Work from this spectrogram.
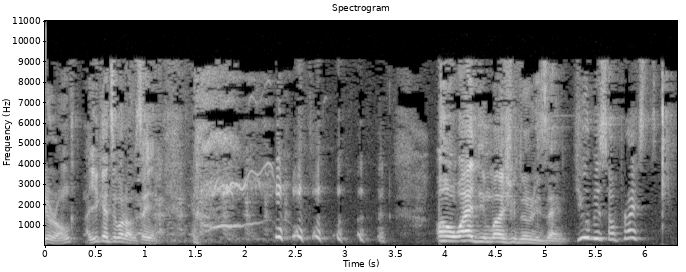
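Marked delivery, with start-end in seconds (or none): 1.2-2.1 high burst of laughter; a sharp shouted laugh. Real, not acted. Laughs at own point. 3.9-6.2 high, louder amused remark; laughing aside. Real, not acted. Laughing aside after joke.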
